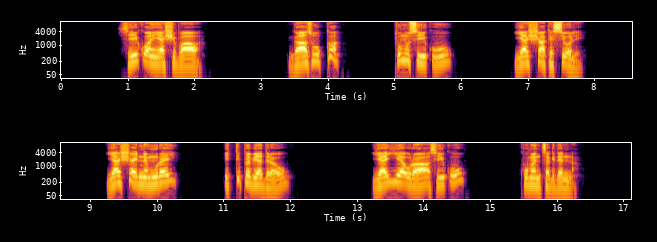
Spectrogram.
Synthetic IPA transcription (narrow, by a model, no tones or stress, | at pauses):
siːkʼʊwɐnjaʃːɪbaːwɐ̰ | ɡaːs̬uːkːɐ | t̪ʊmʊsiːkʼuː | jaʃːaːkɛsːɪɔlḛː | jaʃːɐjnːɛmʊɾɐj | ɪt̪ːɪpːɛbɪjɐd̪ɪɾɐw | jɐjːɪjaʊɾaːsiːkʼuː | kʊmɛnt͡sːɐɡɪd̪ɛnːɐ̰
